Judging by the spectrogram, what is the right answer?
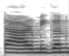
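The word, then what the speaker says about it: ptarmigan: जैसे कि यह बहुत रेयर स्पेलिंग है। यह जैसे पी को हम पढ़ेंगे नहीं तो टारमिगन करके हो गया।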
